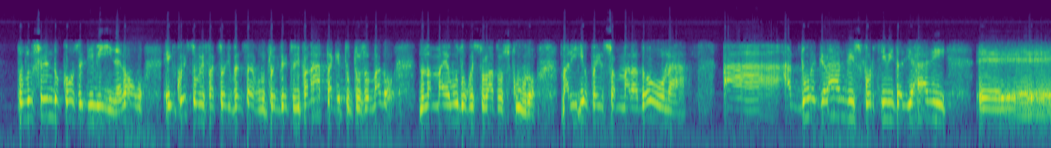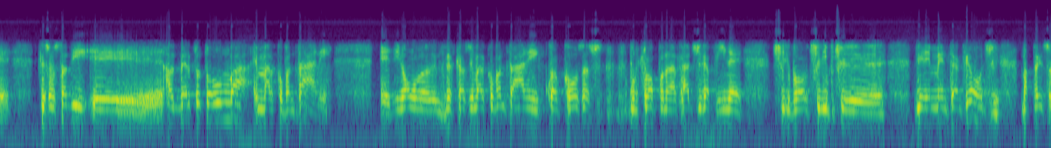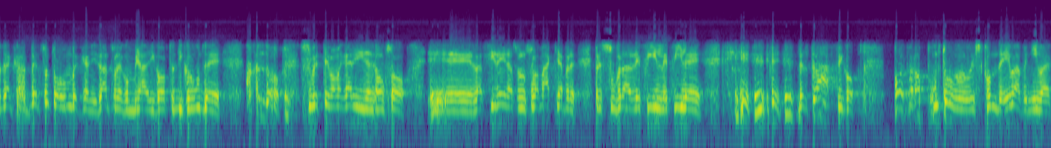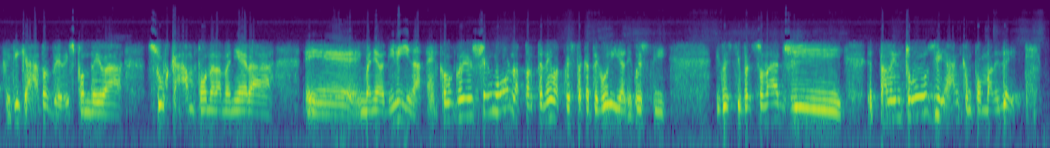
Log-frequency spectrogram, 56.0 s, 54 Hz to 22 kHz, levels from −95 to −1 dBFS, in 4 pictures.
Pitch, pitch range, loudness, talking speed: 150 Hz, 135-185 Hz, -20 LUFS, 145 wpm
